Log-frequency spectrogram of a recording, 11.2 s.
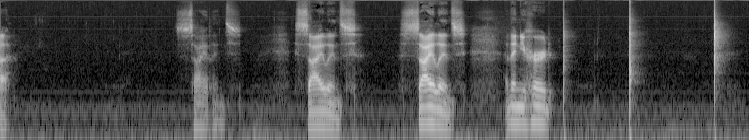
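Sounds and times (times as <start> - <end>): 
speech: 0.0 - 0.2, 2.8 - 3.6, 4.4 - 5.4, 6.0 - 7.0, 7.6 - 8.4
audience hand claps: 8.4 - 8.6, 9.4 - 9.7, 10.7 - 11.0.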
